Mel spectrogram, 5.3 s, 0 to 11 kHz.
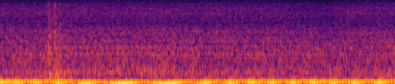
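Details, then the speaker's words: Honda Civic freshly rebuilt D16Y8 engine just after first start-up, idling before any throttle: even, steady low idle rumble, no knock or misfire, a faint light tick underneath; bottom end sounds healthy, normal idle. "Right now it's running. Like I said, everything sounds smooth. I'll just let it run for a bit before I start giving it any type of throttle."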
